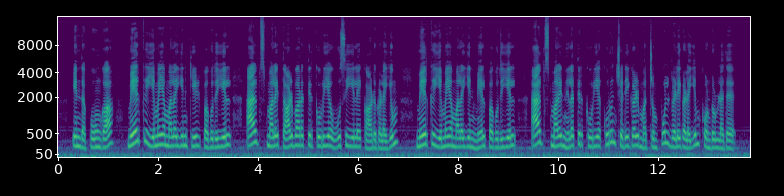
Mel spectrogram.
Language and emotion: Tamil, neutral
